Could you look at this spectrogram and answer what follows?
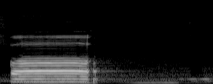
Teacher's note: یہ پہلا فا، حروف شفویہ کہتے ہیں ہونٹوں سے ادا ہونے والے حروف کو۔ فا کا جو مخرج ہے اوپر کے دانتوں کے اندرونی کنارے اور نچلے ہونٹوں کے تر حصے سے ادا ہوتا ہے،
